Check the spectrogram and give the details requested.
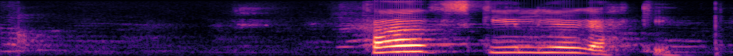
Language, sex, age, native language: Icelandic, male, 10, Icelandic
